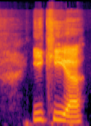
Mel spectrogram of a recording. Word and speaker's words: IKEA: IKEA is how you pronounce it, by the way, if you're looking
